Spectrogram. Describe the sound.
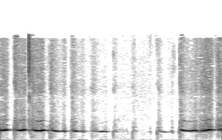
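Someone whistles an imitation of bird calls: a fluttering, warbling tone in two phrases split by a brief pause, fairly clear, with no talking.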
